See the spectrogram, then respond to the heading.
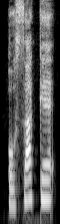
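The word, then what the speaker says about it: お酒: okay so how would we say alcohol osake osake now we have this word in english in english it's pronounced saki but it's important to know this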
